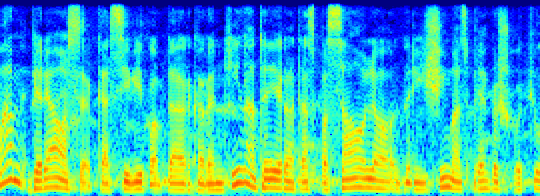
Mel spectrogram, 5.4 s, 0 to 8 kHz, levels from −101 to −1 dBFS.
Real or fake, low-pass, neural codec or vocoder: fake; 7.2 kHz; codec, 16 kHz, 2 kbps, FreqCodec, larger model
